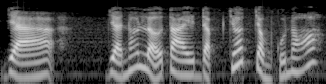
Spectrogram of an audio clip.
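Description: A woman's voice: medium pitch, animated, slow. A woman voicing a frightened, humble peasant woman who stammers deferentially. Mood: anxious pleading. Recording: dull lo-fi recording.

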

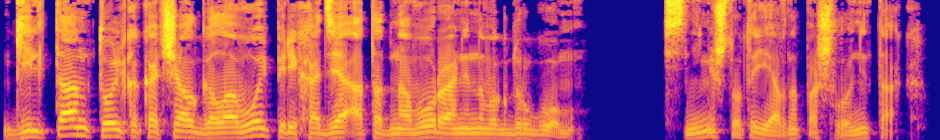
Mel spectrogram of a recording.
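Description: A man narrating a fantasy audiobook in an expressive storytelling manner. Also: lowish voice, moderate pace, no room sound, studio quality.

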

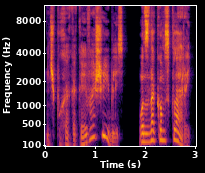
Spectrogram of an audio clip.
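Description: A man voicing a gushing society lady, high and fluttery. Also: wildly swooping pitch, moderate pace, a little mellow, breathy edge, no room sound, clean studio sound, full character voice. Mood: chatty. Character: chatty high-society lady, middle-aged, kindly. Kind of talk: audiobook character voice.

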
